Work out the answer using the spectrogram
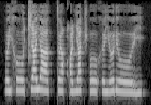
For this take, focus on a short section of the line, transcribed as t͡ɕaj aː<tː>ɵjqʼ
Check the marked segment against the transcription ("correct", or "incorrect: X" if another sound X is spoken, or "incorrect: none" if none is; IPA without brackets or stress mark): correct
